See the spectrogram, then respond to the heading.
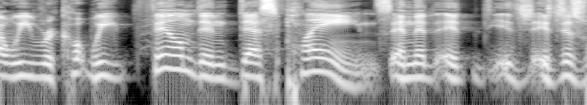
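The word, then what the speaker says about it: Des Plaines: to pronounce Plains yeah you pronounce the S even though you don't pronounce pronounce the s in Illinois you do in dis planes wa they are really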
